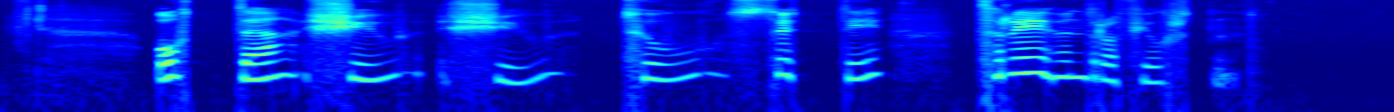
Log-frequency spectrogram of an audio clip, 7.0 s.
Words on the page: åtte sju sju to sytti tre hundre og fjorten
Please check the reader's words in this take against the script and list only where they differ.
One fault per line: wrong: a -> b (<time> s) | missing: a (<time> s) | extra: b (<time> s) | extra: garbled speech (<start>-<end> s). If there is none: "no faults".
no faults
